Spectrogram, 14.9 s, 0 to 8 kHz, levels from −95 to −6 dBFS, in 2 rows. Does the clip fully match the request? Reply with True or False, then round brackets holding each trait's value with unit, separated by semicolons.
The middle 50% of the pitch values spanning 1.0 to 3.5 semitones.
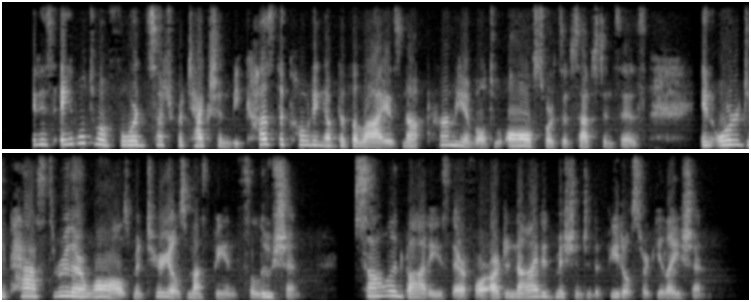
False (4.6 semitones)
